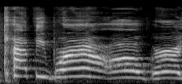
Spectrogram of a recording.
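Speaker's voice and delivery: high, delighted call to a friend; light up as she greets her; excited greeting. Real, not acted. Greeting her friend Kathy Brown, high and delighted.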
